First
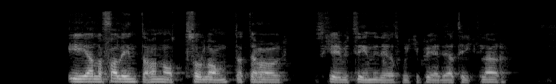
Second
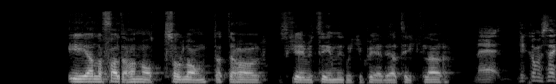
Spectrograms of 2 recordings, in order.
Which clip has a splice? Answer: second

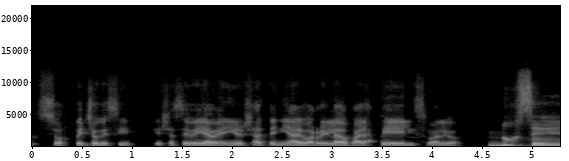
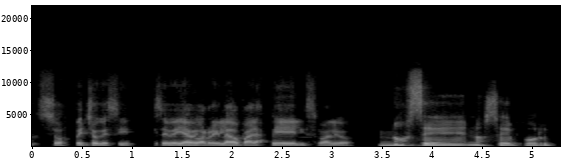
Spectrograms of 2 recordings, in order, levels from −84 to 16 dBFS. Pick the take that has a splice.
second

